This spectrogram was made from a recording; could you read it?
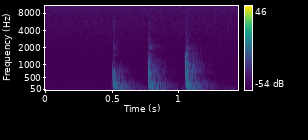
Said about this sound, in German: Aber die klopfen doch beide. Die klopfen beide. Das ist richtig.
